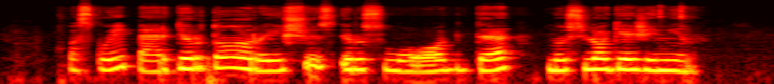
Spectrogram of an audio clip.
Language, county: Lithuanian, Klaipėda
